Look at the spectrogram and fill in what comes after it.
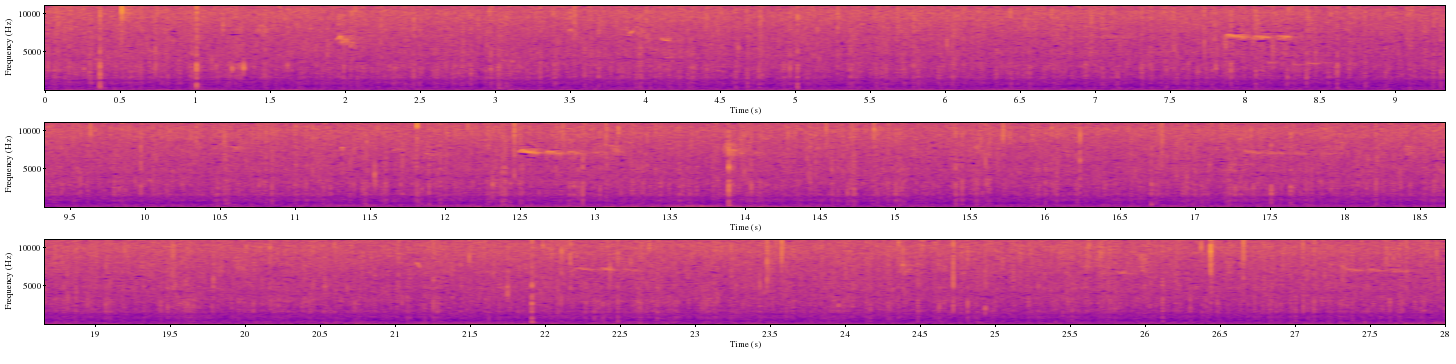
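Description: Heavy rain falling steadily: an even hiss with many single drops ticking into a puddle.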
